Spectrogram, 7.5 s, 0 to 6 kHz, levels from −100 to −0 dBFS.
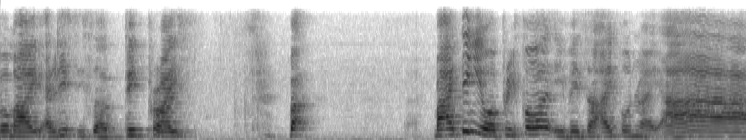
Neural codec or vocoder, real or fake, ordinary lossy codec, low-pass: none; real; none; 5.4 kHz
